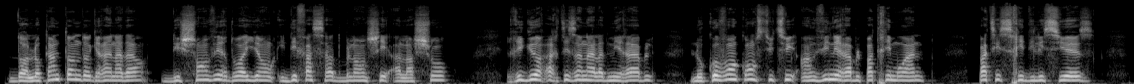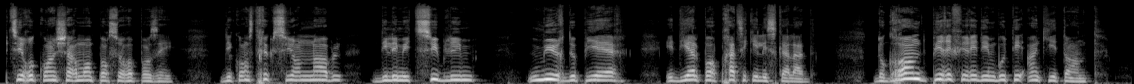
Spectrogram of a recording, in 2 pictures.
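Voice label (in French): African French, male, narration; voice demos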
